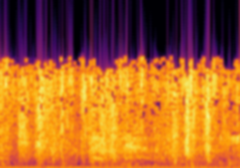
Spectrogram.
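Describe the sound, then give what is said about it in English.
Horses' hooves clip-clop at a steady walking pace, moderately loud, as the horses are led away out of sight, over a low background hum. “Come on, let's get the horses out of sight.”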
